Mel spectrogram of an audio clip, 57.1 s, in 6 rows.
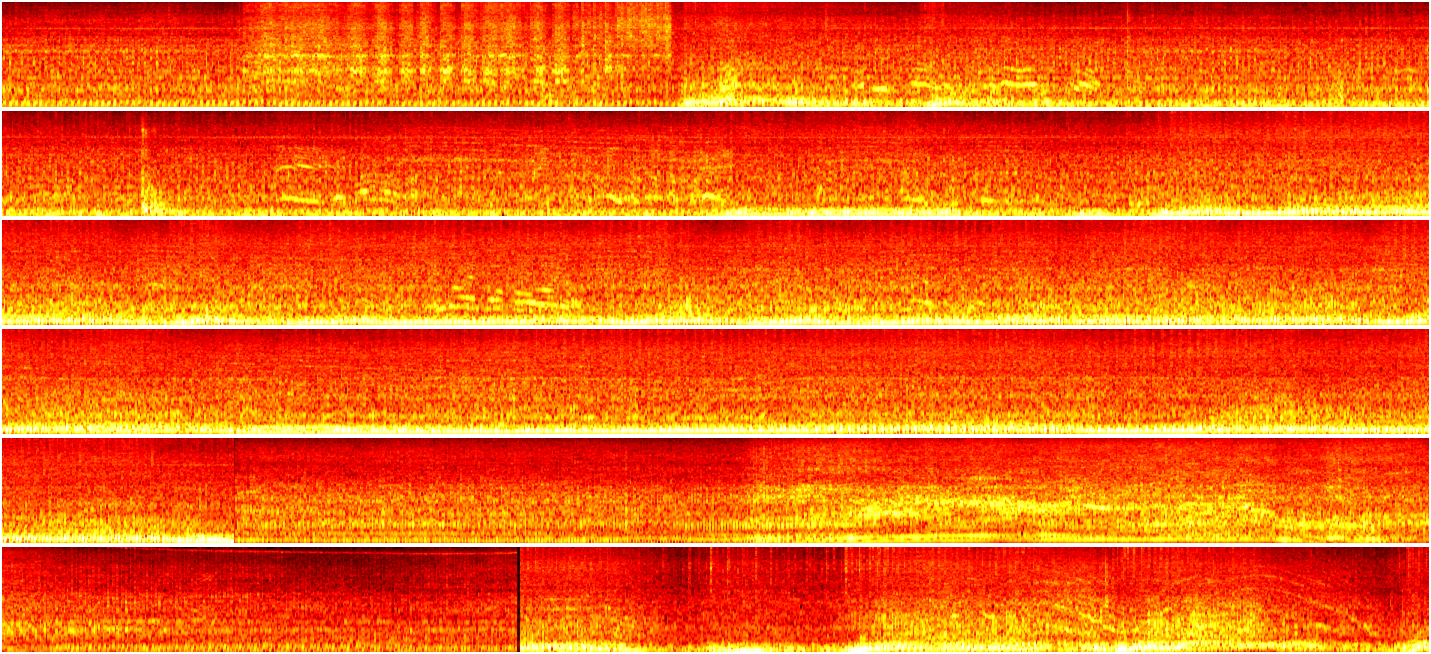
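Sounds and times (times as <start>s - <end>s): off-road engines revving: 0.0s - 57.0s.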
